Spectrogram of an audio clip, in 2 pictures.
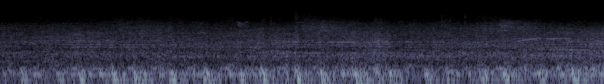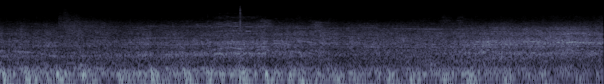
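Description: Football stadium crowd noise with music playing over it, a steady continuous din.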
